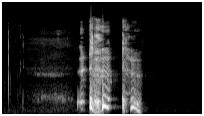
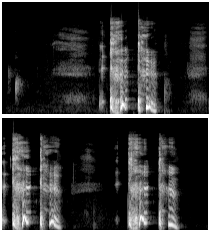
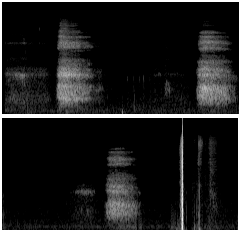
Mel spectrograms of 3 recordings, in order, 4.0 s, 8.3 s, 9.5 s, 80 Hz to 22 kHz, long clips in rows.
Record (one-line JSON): {"cough_length": "4.0 s", "cough_amplitude": 32766, "cough_signal_mean_std_ratio": 0.32, "three_cough_length": "8.3 s", "three_cough_amplitude": 32768, "three_cough_signal_mean_std_ratio": 0.38, "exhalation_length": "9.5 s", "exhalation_amplitude": 32768, "exhalation_signal_mean_std_ratio": 0.13, "survey_phase": "beta (2021-08-13 to 2022-03-07)", "age": "45-64", "gender": "Female", "wearing_mask": "No", "symptom_none": true, "smoker_status": "Never smoked", "respiratory_condition_asthma": false, "respiratory_condition_other": false, "recruitment_source": "REACT", "submission_delay": "3 days", "covid_test_result": "Negative", "covid_test_method": "RT-qPCR", "influenza_a_test_result": "Negative", "influenza_b_test_result": "Negative"}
